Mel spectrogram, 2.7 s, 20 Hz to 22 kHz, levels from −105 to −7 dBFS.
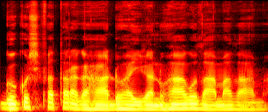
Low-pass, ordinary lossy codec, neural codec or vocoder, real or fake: none; none; none; real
